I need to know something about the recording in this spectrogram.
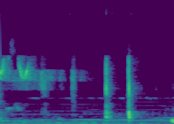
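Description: Small birds chirping faintly, under a faint steady low hum, with two short clicks about a second and a half in.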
